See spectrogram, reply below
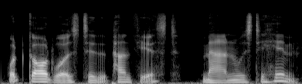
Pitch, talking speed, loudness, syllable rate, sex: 105 Hz, 200 wpm, -20 LUFS, 4.1 syllables/s, male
